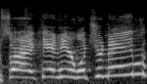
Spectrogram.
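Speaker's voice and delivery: very high, loud, mocking taunting voice. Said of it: "holding my ear up, like, mockingly".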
